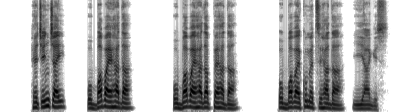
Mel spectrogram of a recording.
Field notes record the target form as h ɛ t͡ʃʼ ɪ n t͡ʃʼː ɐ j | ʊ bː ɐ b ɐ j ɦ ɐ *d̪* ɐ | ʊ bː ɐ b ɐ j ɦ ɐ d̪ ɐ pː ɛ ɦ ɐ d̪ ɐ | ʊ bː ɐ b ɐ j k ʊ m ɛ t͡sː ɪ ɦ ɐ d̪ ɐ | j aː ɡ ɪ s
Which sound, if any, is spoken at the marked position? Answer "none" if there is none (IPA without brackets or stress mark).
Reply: d̪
